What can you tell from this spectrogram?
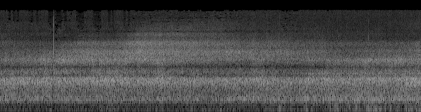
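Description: Rough sea surf breaking and washing up onto the shore, a continuous rush of noise with no pauses.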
